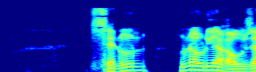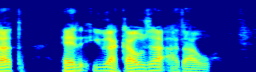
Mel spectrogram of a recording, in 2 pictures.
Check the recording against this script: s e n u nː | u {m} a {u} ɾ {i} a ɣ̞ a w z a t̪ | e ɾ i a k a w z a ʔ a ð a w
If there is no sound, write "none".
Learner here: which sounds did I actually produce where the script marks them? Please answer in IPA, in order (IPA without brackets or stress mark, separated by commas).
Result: n, w, i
